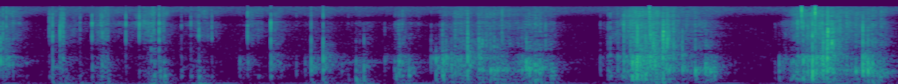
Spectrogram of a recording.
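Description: Long nails scratch the knit upper and foam Boost sole of an empty white knit textile Adidas NMD sneaker. The result is dry, crinkly scratching and crackling in uneven bursts, with two louder scraping passes near the end.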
